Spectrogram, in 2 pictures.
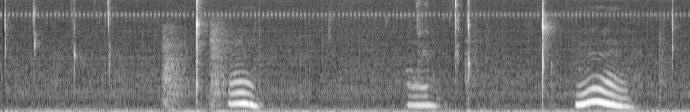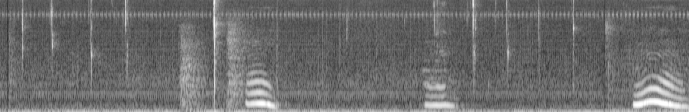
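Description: An animal's short cries, each rising then falling in pitch, repeated six times about every two seconds, over a steady low hum and a faint high whine.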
